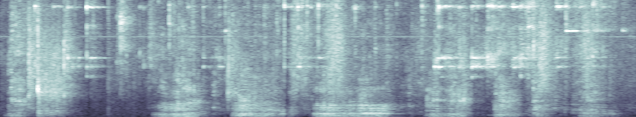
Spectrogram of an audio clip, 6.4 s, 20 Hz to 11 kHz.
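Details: Holly, a female Welsh Springer Spaniel, playing on a wet day while meeting Dexter, 3 July 2012: rough, noisy growls in uneven bursts lasting about a second each, with brief quieter gaps between.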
